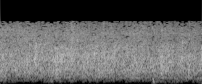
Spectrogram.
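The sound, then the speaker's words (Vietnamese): Loud, dense applause from a church audience cheering children about to receive first communion and first confession, a steady unbroken wash of many hands clapping throughout. “một tràng pháo tay thưa anh chị em.”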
